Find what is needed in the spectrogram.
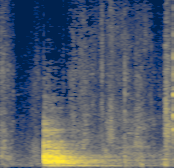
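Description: A single loud metal clunk about half a second in, tailing off over a second or so, as a steel narrowboat tiller is dropped into its boss.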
